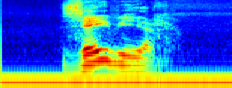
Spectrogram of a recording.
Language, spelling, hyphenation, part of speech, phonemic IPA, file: Dutch, zeewier, zee‧wier, noun, /ˈzeː.ʋir/, Nl-zeewier.ogg
- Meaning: seaweed, primitive marine plants and algae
